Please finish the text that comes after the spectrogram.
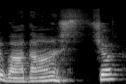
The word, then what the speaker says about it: वादांश्च: फिर वादांश्च, क्योंकि वादांश्च पहले श निकालना फिर च में खत्म होगा।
